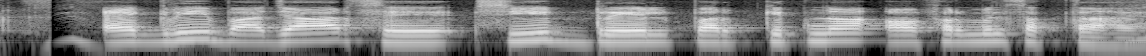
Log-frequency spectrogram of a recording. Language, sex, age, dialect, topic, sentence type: Hindi, male, 25-30, Awadhi Bundeli, agriculture, question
